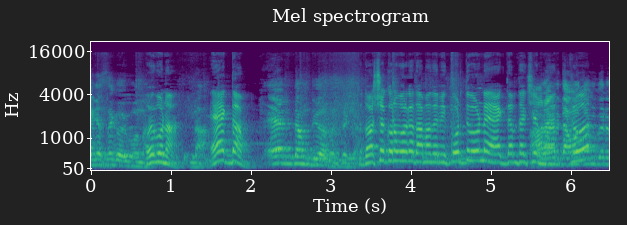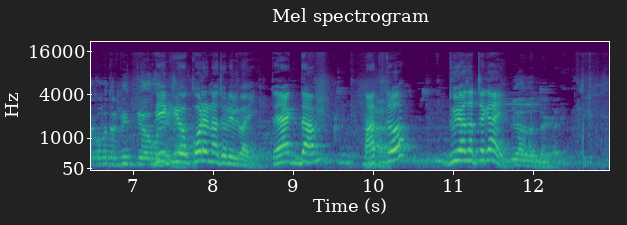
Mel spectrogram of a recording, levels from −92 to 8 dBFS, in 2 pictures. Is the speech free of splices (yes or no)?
yes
